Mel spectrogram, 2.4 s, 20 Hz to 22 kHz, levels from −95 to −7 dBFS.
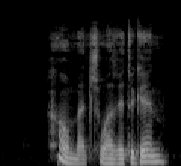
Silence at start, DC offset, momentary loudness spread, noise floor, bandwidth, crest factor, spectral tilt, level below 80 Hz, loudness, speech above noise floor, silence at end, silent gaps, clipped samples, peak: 0.65 s; under 0.1%; 5 LU; -88 dBFS; 13.5 kHz; 20 dB; -5.5 dB/octave; -78 dBFS; -44 LUFS; 46 dB; 0.2 s; none; under 0.1%; -26 dBFS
